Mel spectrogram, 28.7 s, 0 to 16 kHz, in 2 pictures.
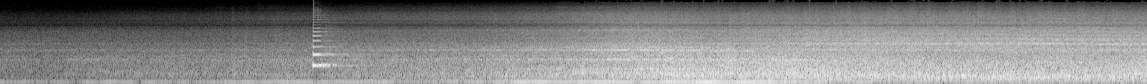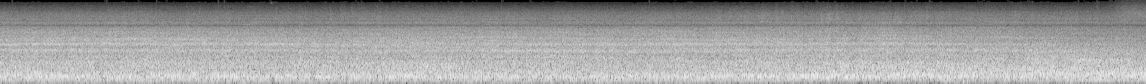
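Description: A works train of hopper wagons hauled by a locomotive approaches and runs through the station. There is one short horn blast about 4 seconds in, then the steady rumble and wheel noise of the wagons rolling past for about twenty seconds, starting to fade near the end.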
